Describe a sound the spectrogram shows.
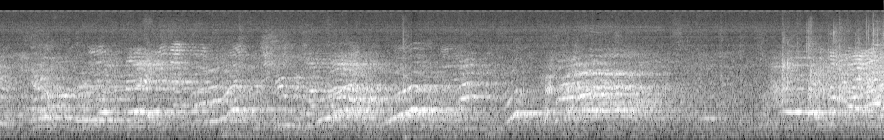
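A crowd of spectators shouts and chants in an echoing gym.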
